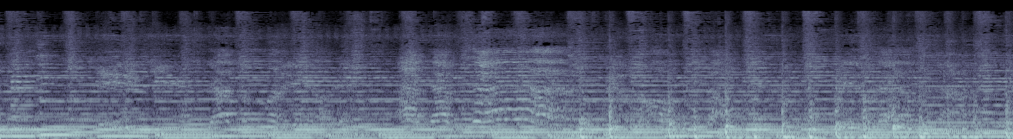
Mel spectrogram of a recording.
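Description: Small amateur band playing a song live: an electric bass line stepping between notes under acoustic and electric guitars and a keyboard. A wavering melody line rises above it in the middle, and the strums grow more accented in the second half.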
